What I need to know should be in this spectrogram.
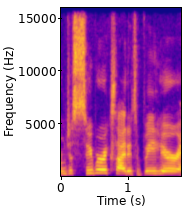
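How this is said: It is spoken in an American accent.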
